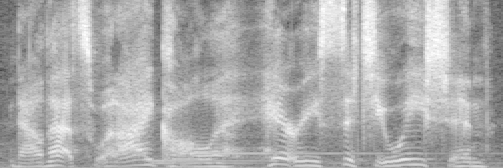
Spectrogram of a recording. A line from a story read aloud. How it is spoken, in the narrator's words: he wheezed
